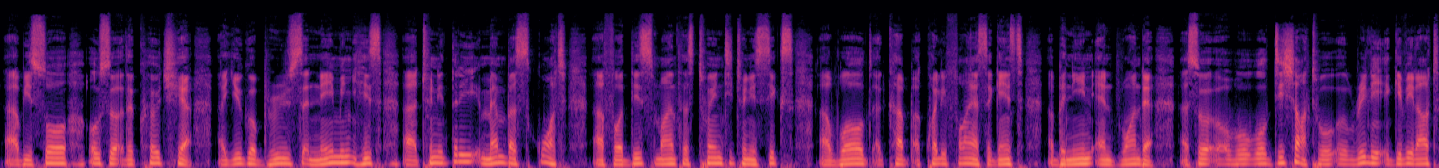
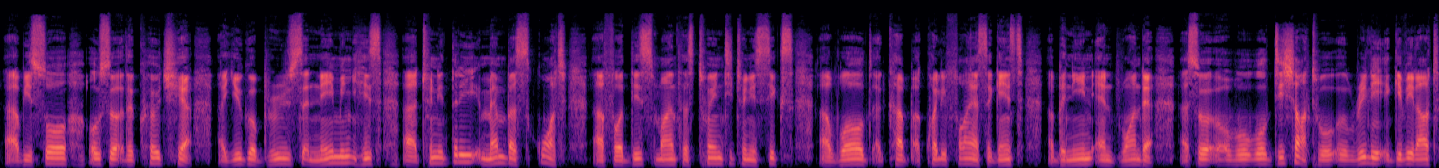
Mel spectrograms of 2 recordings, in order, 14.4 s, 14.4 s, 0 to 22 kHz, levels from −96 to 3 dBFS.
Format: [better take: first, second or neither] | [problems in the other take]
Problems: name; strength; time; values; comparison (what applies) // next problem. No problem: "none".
first | thin; somewhat; fading below 250 Hz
